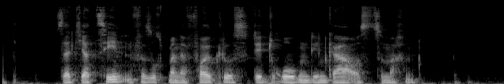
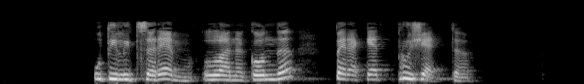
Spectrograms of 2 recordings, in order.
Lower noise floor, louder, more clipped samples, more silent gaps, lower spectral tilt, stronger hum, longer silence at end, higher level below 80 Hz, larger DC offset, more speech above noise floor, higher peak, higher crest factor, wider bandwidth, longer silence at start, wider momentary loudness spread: second, -49 dBFS vs -78 dBFS; second, -25 LUFS vs -17 LUFS; neither; neither; first, -6.5 dB/octave vs -3.5 dB/octave; neither; second, 0.25 s vs 1.15 s; first, -46 dBFS vs -60 dBFS; neither; second, 25 dB vs 62 dB; second, -8 dBFS vs -2 dBFS; about the same, 18 dB vs 16 dB; first, 16.5 kHz vs 8 kHz; second, 0.05 s vs 0.95 s; about the same, 8 LU vs 10 LU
